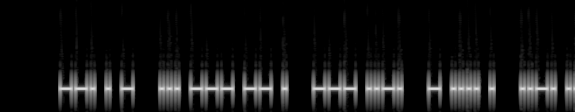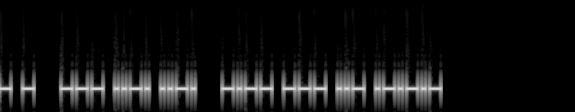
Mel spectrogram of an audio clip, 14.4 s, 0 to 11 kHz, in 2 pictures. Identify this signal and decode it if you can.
Morse code, heard as a keyed tone, about 25 wpm, 700 Hz. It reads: GET SOME OF THE FAT OFF YOU.
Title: Sentences from Top 1000 Words - Review Part 4 - 25wpm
